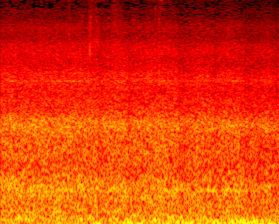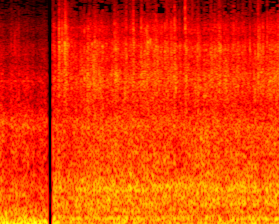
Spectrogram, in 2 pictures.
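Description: Loud, steady rushing noise with no distinct voices, broken by a sudden cut about three seconds in, after which it carries more hiss.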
